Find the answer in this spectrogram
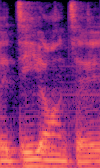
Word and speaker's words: Deontay: Yeah, Deontay is how it's pronounced.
